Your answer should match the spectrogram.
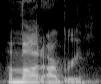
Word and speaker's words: Ahmaud Arbery: But she, like, her name I heard most recently after Aubrey, say his name again. I'm sorry. – Ahmaud Arbery. – I said Aubrey and then I was like, that's not.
